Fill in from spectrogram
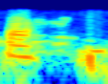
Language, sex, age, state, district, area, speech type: Goan Konkani, female, 30-45, Goa, Tiswadi, rural, conversation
